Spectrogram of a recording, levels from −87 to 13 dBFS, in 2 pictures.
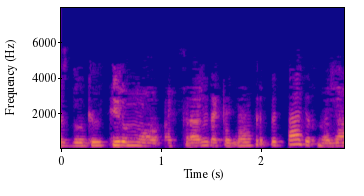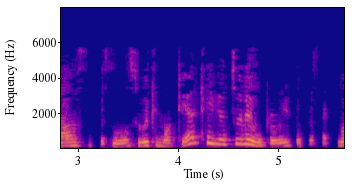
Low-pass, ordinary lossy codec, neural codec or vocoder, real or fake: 7.2 kHz; MP3, 24 kbps; codec, 44.1 kHz, 1.7 kbps, Pupu-Codec; fake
